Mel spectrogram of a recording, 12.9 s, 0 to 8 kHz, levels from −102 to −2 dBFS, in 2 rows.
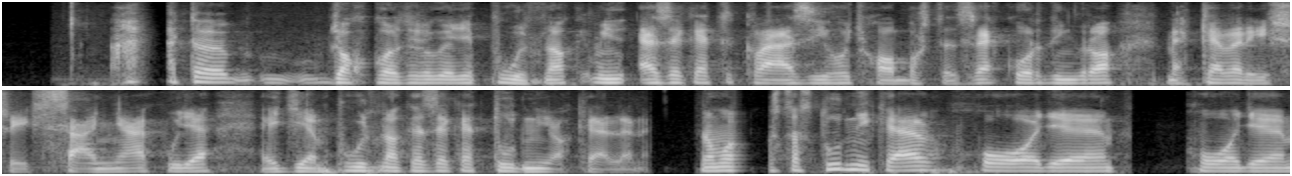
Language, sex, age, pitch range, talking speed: Hungarian, male, 30-49, 110-125 Hz, 130 wpm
